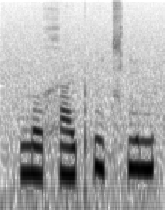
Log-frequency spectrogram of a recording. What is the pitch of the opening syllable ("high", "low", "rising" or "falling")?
low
